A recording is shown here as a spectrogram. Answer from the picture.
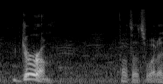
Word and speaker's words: Durham: heavy it says Durham the H is silent yeah Durham well that's what I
